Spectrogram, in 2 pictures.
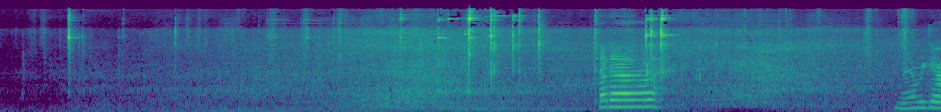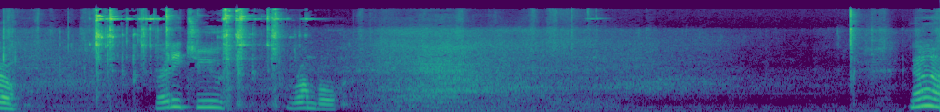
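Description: Metal tool parts clink and clatter as they are handled.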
